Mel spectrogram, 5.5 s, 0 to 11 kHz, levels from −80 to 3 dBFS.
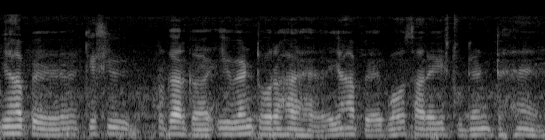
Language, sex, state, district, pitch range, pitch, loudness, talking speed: Hindi, male, Bihar, Vaishali, 130-150 Hz, 140 Hz, -30 LUFS, 165 wpm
